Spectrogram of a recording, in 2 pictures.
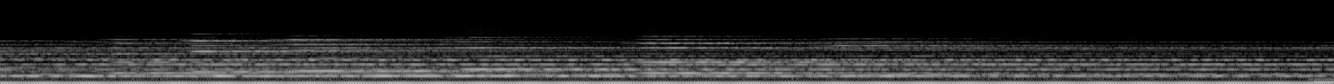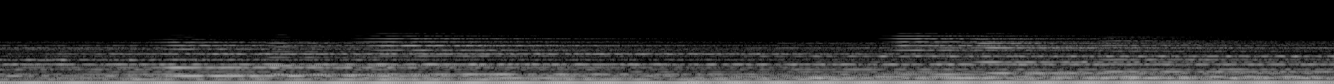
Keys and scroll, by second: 4.1 space, 5.8 space, 6.5 space, 7.7 space, 11.0 space, 15.6 space, 19.3 space, 20.0 space, 24.6 space.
